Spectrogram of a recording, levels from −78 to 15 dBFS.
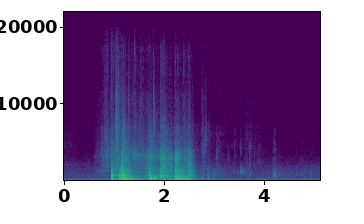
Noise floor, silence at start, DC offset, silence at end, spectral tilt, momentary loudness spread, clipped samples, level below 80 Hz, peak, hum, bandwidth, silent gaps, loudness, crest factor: -46 dBFS; 0.8 s; under 0.1%; 0.9 s; -6.5 dB/octave; 25 LU; under 0.1%; -30 dBFS; -2 dBFS; none; 18 kHz; none; -18 LUFS; 18 dB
